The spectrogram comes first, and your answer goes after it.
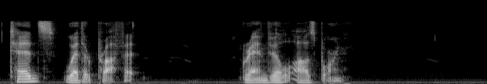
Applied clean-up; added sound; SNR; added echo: none; none; none; none.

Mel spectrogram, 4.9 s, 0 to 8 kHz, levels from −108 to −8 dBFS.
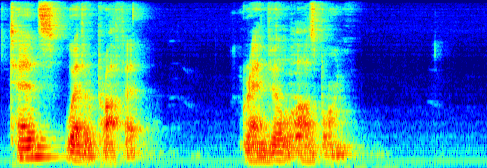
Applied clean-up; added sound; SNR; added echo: neural separator model SepFormer DNS4.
